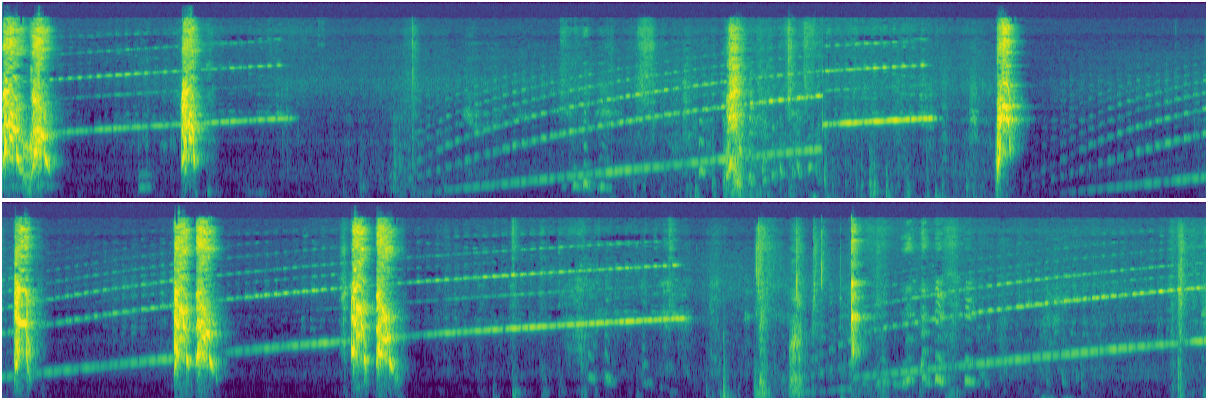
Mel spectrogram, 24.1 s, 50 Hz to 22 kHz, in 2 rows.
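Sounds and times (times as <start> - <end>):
dog barking: 0.0 - 0.6, 1.8 - 2.0, 9.9 - 10.3, 12.2 - 12.4, 13.8 - 14.3, 15.5 - 16.1
rising whistle-like tone: 0.0 - 3.0, 4.3 - 9.5, 10.8 - 19.1, 20.4 - 24.0.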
